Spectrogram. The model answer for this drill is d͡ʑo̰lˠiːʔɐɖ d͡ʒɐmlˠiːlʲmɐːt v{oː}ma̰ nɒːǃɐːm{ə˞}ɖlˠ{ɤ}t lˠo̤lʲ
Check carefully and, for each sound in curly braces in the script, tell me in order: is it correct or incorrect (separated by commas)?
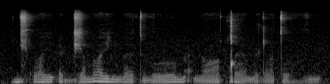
correct, correct, correct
